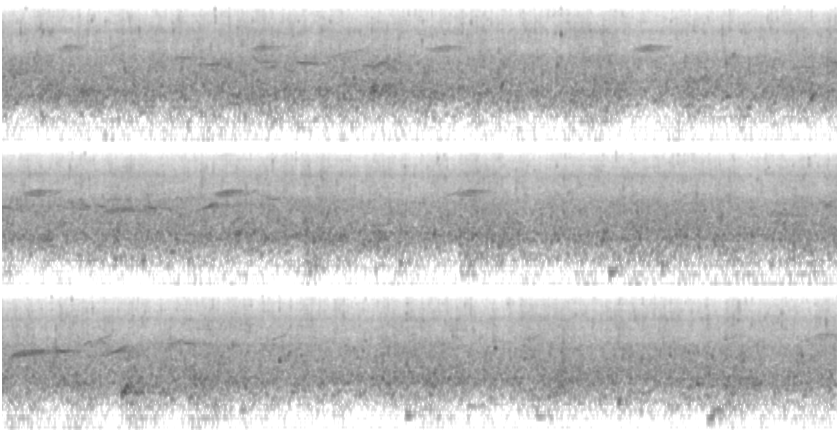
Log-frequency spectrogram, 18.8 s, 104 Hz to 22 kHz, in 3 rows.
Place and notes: Klosterberg, Bad Berka, Deutschland - Beneath the Ilm Bridge #3
*Recording technique: ORTF.
*SOUND: Goose call, bird calls in separate channels, human activity, occasional vehicles.
The Ilm is a 128.7 kilometers (80.0 mi) long river in Thuringia, Germany. It is a left tributary of the Saale, into which it flows in Großheringen near Bad Kösen.
Towns along the Ilm are Ilmenau, Stadtilm, Kranichfeld, Bad Berka, Weimar, Apolda and Bad Sulza.
In the valley of Ilm river runs the federal motorway 87 from Ilmenau to Leipzig and two railways: the Thuringian Railway between Großheringen and Weimar and the Weimar–Kranichfeld railway. Part of the Nuremberg–Erfurt high-speed railway also runs through the upper part of the valley near Ilmenau.
*Recording and monitoring gear: Zoom F4 Field Recorder, RODE M5 MP, Beyerdynamic DT 770 PRO/ DT 1990 PRO.
Landkreis Weimarer Land, Thüringen, Deutschland, 12 May 2020, 15:49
